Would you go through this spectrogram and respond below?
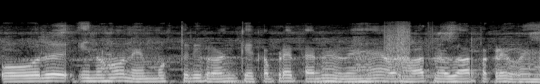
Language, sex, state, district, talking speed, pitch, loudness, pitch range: Hindi, male, Delhi, New Delhi, 175 wpm, 135 Hz, -14 LUFS, 130-150 Hz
